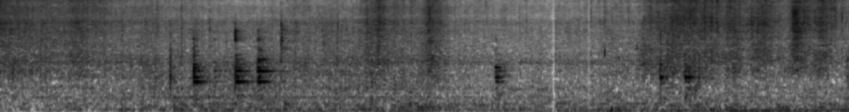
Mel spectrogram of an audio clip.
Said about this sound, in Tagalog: Titimplahan na po natin ng toyo.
